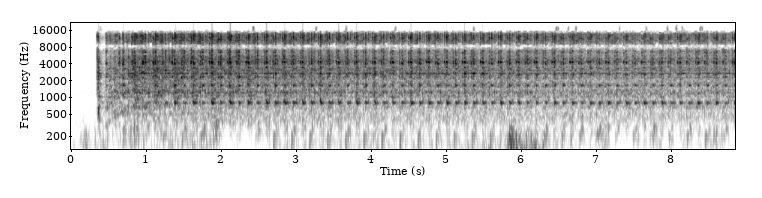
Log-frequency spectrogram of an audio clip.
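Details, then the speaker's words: Briggs & Stratton 14hp single-cylinder Synchro Balancer engine after rebuild, no muffler: steady cranking chug about two beats a second with odd sharp pops, never running; turns too easily. Spark confirmed; low compression or a dead battery suspected. "So, it's getting spark otherwise it wouldn't pop. But it's not it's not uh going to engage."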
